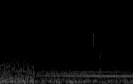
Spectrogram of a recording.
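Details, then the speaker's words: Maxus T90 EV rear-wheel-drive electric pickup crawling at low speed in slushy snow: steady mid-pitched groaning whine over soft road rumble, presumably from the drive motor; whine at low speed. "probably hear that whining there now and again if you're crawling in traffic you're going to hear a lot of that plenty of electric torque so it's never really sluggish"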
